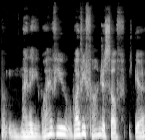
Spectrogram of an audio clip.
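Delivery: very quiet, soft voice. Voicing a shocked character asking a lady why she is here: very quiet voice. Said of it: "says to you very, very quietly".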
